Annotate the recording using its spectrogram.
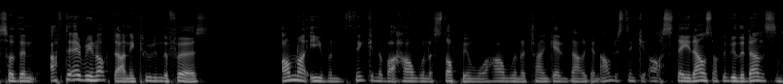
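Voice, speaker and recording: Very fast and fairly high-pitched, a man talks. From Walsall, West Midlands, England. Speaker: professional boxer. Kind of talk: podcast interview. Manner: animated.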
